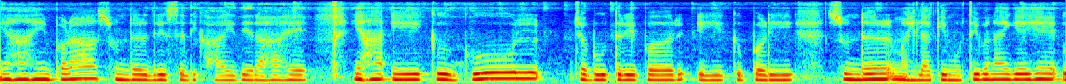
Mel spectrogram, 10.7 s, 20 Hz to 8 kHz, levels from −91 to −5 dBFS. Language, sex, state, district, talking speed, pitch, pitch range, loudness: Hindi, female, Uttar Pradesh, Etah, 140 wpm, 185 Hz, 175-195 Hz, -17 LUFS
